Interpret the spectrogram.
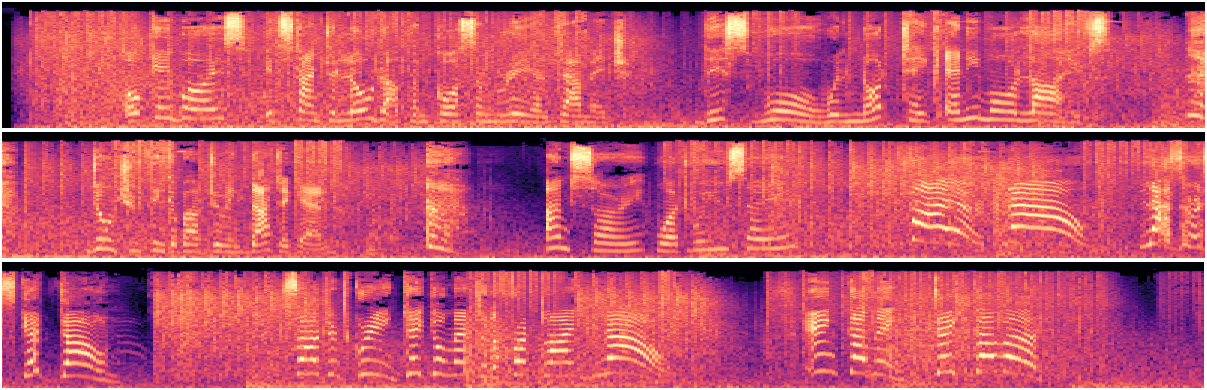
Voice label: video game VO reel

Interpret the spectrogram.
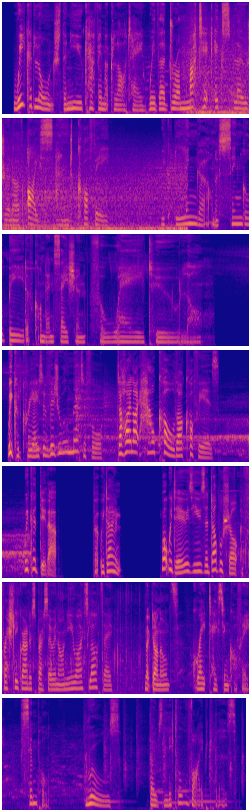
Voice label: Commercial

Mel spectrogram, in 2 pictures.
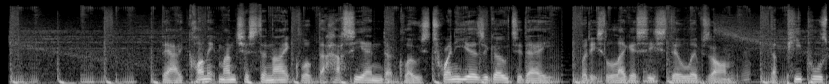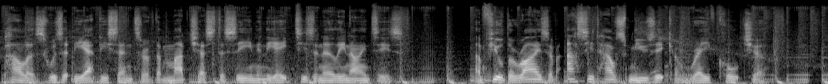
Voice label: Narrative

